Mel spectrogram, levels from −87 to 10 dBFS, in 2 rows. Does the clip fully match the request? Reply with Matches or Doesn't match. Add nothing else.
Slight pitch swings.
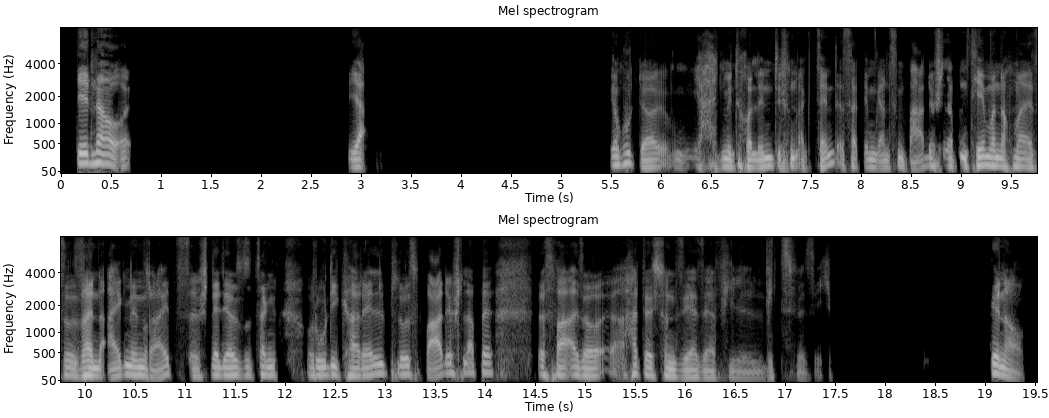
Doesn't match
